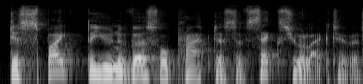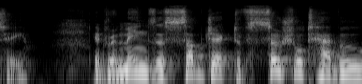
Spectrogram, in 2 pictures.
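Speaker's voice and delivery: crisp academic recitation; formal read-aloud. Acted. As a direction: read it out like the journal text. Reading the paper's text aloud.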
